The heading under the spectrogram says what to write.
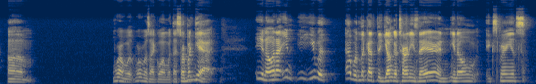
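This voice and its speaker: Against a quiet background, a man with an American accent talks at a moderate pace with lively intonation. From US West Coast, San Diego, California. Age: 30s. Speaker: day trader. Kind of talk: personal reflection monologue. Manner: halting, self-correcting.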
